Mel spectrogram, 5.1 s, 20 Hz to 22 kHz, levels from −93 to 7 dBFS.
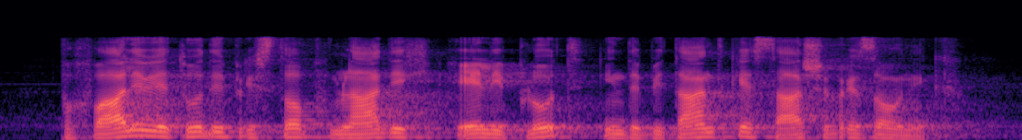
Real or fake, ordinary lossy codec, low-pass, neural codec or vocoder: real; none; 7.2 kHz; none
